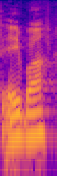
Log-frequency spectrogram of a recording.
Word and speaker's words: Eibar: Eibar, ich weiß nicht, ich hätte jetzt Eibar gesagt. Ihr sagt Eibar. – Ja, ist die deutsche Aussprache, ist okay.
